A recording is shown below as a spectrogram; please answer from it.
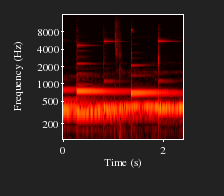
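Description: A doorbell sound effect rings as a sustained bright chime tone with repeated soft strikes at a steady pace, clear and close.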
